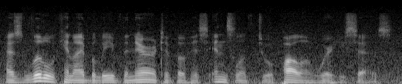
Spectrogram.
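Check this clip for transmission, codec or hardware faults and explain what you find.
No transmission, codec or hardware faults.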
